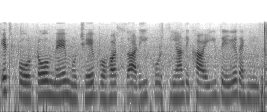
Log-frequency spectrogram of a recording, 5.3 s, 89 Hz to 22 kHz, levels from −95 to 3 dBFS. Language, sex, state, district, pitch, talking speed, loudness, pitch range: Hindi, female, Madhya Pradesh, Katni, 185 Hz, 125 wpm, -22 LUFS, 175-195 Hz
